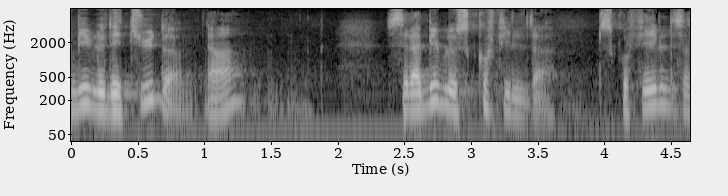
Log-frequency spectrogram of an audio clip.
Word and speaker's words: Scofield: qui est une bible d'étude c'est la Bible Scofield Scofield ça s'écrit SCO et field comme un champ en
